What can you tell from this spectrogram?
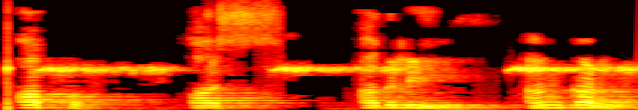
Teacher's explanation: It is articulated with the center of the tongue raised to the point nearly halfway between open and half open position. Lips are neutrally open with a considerable separation of the jaws. · Lips are neutrally open with a considerable separation of the jaws. It is a central unrounded between open and half open. It is a short vowel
